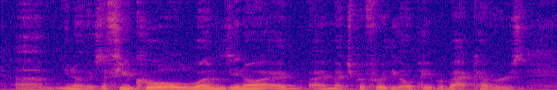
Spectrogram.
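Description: A man with a fairly low pitch talks at a moderate pace, with audible room echo and light background noise. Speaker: book reviewer. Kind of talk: casual vlog chat. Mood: wry, amused. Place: home room. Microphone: webcam.

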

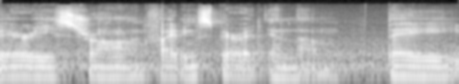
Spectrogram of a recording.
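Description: Over noticeable background noise, a man speaks at a fairly slow pace with a very deep, low pitch. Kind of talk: interview answer. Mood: warm, earnest. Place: office.

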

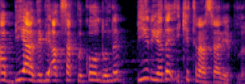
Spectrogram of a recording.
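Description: Animated in tone, a man speaks at a fairly quick pace. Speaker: political video blogger. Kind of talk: monologue commentary to camera.

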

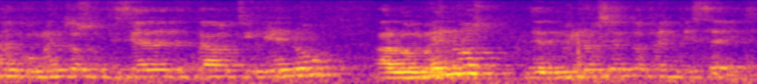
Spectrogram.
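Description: Talking at a fairly quick pace, a man with a high voice is heard over noticeable background noise and audible room echo. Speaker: conference panelist. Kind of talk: read academic talk. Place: hall.

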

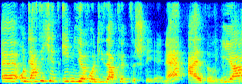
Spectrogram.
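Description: The speech moves at a fairly slow pace in an animated, dramatic tone. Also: woman. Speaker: vlogger. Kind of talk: storytelling, casual vlog chat to camera. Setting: home video. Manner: animated, chatty, exclamatory, mixes in English phrases; excitable, dramatic, confiding. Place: home room.

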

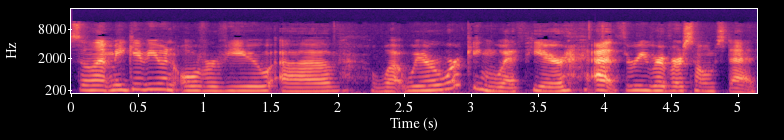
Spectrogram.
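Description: At a moderate pace, a woman speaks at medium pitch with ordinary pitch variation and a fairly bright tone.

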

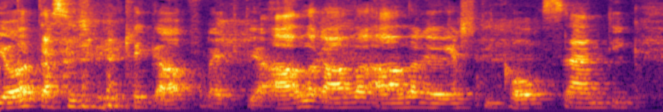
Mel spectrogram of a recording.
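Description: A man with a Basel accent, very slow delivery, ordinary pitch variation, audible room echo and light background noise. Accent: Basel Swiss German. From Basel, Switzerland. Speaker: TV and radio host, columnist. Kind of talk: interview answer. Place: home room.

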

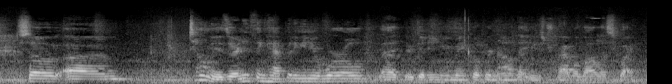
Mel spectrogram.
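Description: Noticeable background noise runs under speech delivered at a fairly quick pace. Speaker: makeover stylist interviewer. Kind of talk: interview. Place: studio.

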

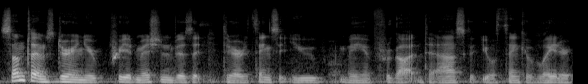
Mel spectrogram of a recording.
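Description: Light background noise sits behind a man with a very deep, low pitch. He talks at a fairly quick pace. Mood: warm, reassuring.

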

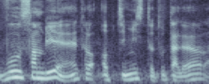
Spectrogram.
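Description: Faint music plays in the background. The speech moves at a fairly slow pace. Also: man. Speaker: TV debate moderator. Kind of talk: televised panel debate. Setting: studio. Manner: formal. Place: studio. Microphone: studio mic.

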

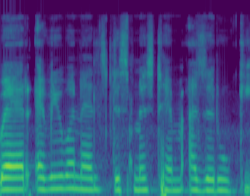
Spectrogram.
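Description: The woman's pitch is fairly high. Her intonation stays monotone and flat. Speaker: commentary youtuber. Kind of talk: commentary talk to camera. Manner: stammering.

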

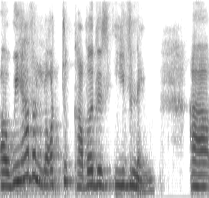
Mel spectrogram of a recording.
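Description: A somewhat breathy woman's voice. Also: quiet background. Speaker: event host. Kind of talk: welcome address. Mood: warm, then somber. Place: home room. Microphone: video call.

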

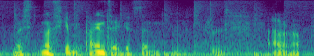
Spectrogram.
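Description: This is a man's voice. Behind it, music plays faintly. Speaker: voice actor. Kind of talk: casual talk to camera. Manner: rambling, hesitant. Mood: playful, self-deprecating. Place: home room.

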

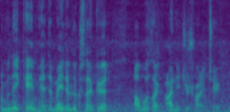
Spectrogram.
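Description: Male voice amid noticeable background noise. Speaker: food vlogger. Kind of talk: casual food review vlog. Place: cafe. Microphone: camera far.

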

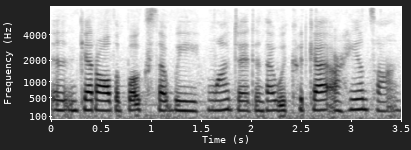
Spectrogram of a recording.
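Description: Talking at a fairly quick pace, a woman with an American accent has a fairly high pitch. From Minnesota, US (Hmong refugee family). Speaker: author. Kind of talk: interview. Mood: warm, reflective. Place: studio.

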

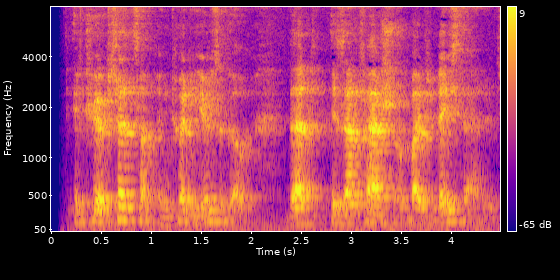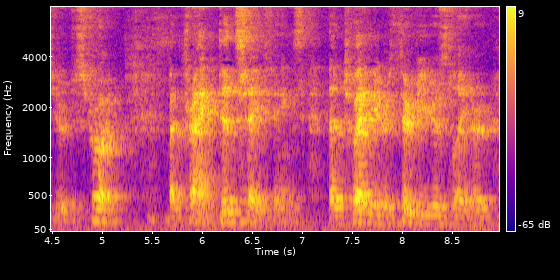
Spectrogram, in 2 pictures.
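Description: Audible room echo surrounds a man as he speaks. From Quebec. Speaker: professor; speaker. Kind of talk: commemorative talk. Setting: live event with audience. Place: hall.

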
